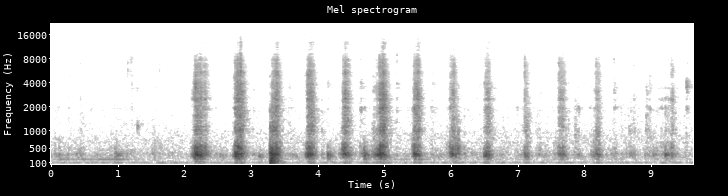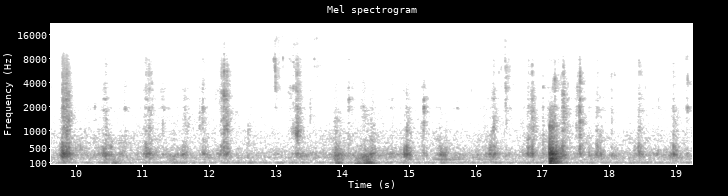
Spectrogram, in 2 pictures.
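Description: A person chewing a mouthful of food close to the microphone. Regular chewing clicks, about two a second, start about two seconds in. They are loudest at first and then grow softer, with a few low thumps among them.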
